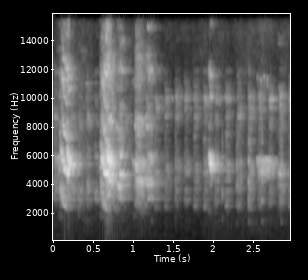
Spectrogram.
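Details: Male lovebird in breeding condition, kept at home, recorded as a tutor for training other males: harsh, shrill squawky bursts, irregular and high-pitched, with a loud burst near the start and softer chatter after.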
